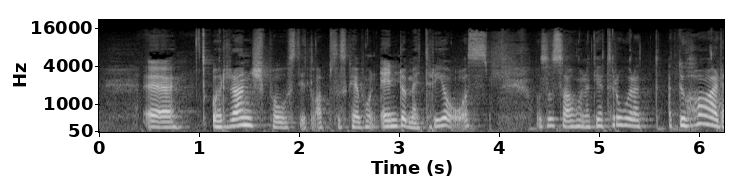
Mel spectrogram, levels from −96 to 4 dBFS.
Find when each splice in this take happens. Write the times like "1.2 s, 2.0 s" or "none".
none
